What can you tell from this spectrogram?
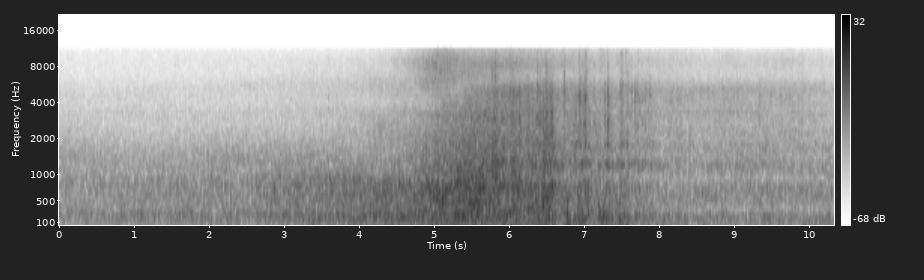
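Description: A flatbed van drives past and over the railway level crossing, its engine and tyre noise swelling up and fading away. As it passes there is a quick run of knocks and rattles, the wheels bumping over the rails.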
